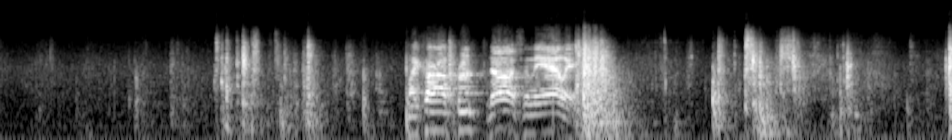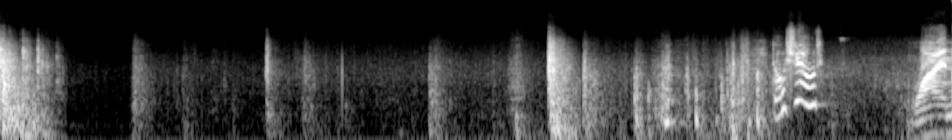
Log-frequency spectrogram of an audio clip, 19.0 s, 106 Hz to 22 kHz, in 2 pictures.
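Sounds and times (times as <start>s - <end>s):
knocks and footsteps: 0.0s - 4.9s, 5.6s - 10.2s, 10.8s - 18.4s
faint footsteps and clicks: 0.3s - 4.7s, 10.8s - 14.9s
door shutting with heavy thud: 5.8s - 6.4s, 9.4s - 10.2s, 15.0s - 15.6s
low steady hum: 8.3s - 19.0s.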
